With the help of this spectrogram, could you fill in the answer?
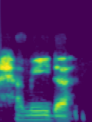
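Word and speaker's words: حَمِدَه: তারপর রুকুর থেকে ওঠার সময় সামি আল্লাহু লিমান হামিদাহ। তো এখানে অনেক সময় দেখা যায় যে আমরা হামিদা বলে শেষ করি, হামিদা, শেষের হাটা উচ্চারিত হয় না, উচ্চারণ আসে না।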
